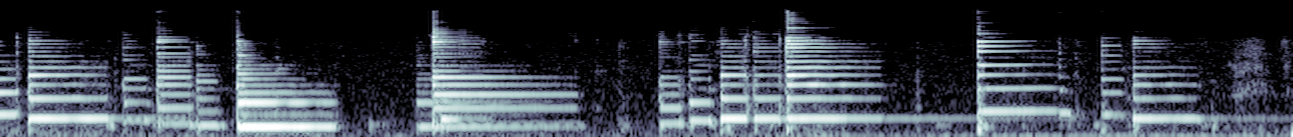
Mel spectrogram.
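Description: Guitar picked alone in a blues run of single notes and a few chords, each plucked and left to ring. There are two short pauses, about two seconds in and again about four seconds in.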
